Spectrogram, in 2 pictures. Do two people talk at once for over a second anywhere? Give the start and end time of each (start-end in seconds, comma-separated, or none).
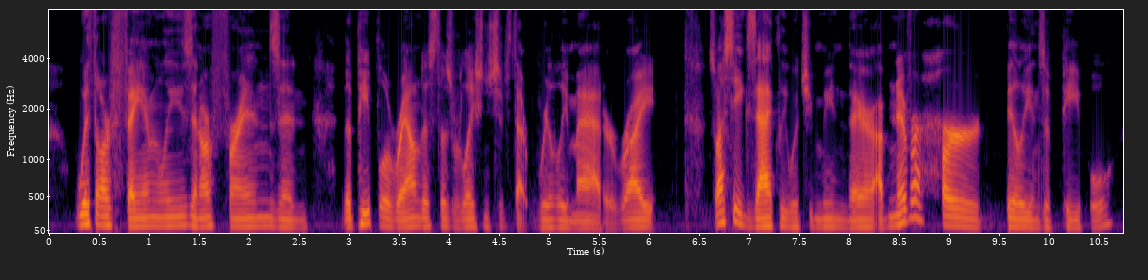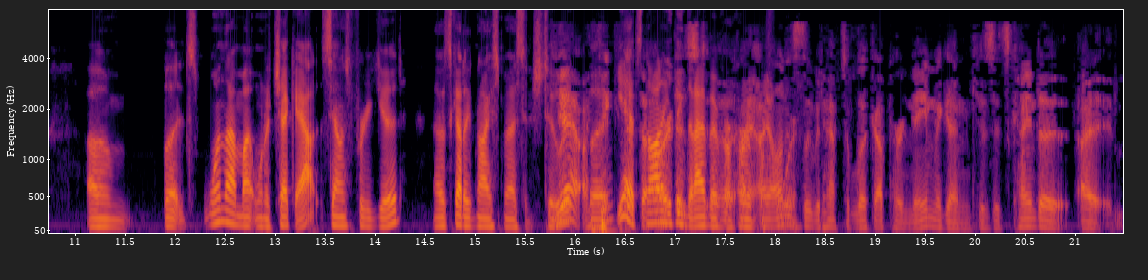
15.8-18.2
